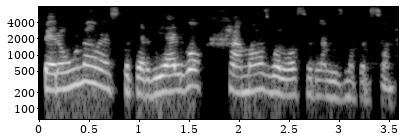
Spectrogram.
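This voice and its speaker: Husky Mexican woman lecturing students. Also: mid-range voice, lively intonation, fairly quick, darkish tone, no room sound, highs cut off. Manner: earnest and explanatory, acting out quoted phrases. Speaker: psychologist giving a talk to students.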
